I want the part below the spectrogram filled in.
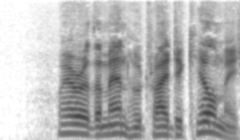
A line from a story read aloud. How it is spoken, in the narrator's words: she asked in a frightened voice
